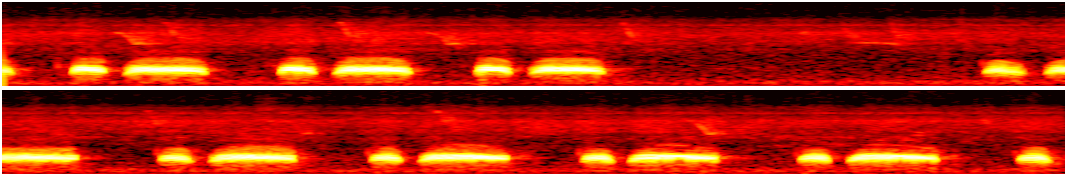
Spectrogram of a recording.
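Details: Young spotted dove, wild-caught, singing thổ style: paired low coos, a short note then a longer one, repeated in two bursts separated by a two-second silence, with faint high bird chirps in the background.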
